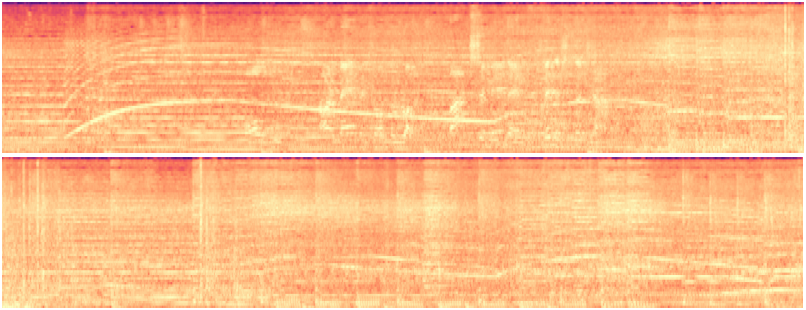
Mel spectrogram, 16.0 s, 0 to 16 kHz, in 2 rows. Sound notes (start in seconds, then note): 0.2 tense music; 1.1 sirens ringing; 7.4 dramatic music; 7.6 guns popping; 12.5 sirens ringing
